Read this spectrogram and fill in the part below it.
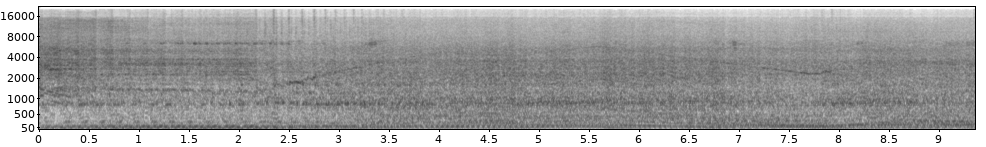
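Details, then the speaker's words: Scrap-yard Chevy truck with its fuel pump hot-wired, bypassing a suspect connector in the housing: deep, steady engine rumble that runs without stumbling; it dies once the jumpers come off, pointing to a bad connection in that connector. "sounds pretty good at least it runs"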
